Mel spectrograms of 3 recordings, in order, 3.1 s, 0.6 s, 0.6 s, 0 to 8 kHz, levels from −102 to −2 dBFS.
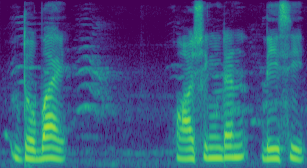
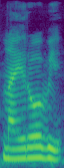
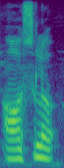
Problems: continuous background conversations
